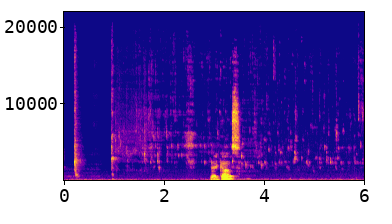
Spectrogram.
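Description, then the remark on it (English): Water runs steadily into a toilet tank as it refills after the water supply is turned back on, a low, continuous rushing broken by a few sharper splashes and drips near the start and middle. A man speaks briefly over it. “It's uh, filling up the tank again.”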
